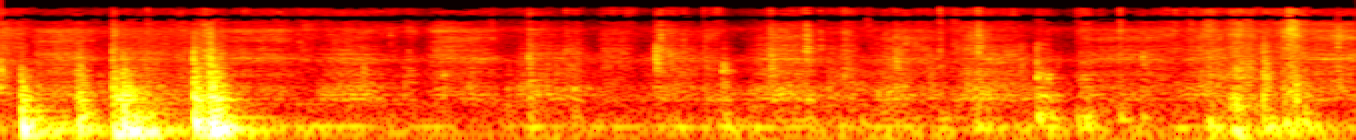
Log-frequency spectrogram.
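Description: A few dull knocks and bumps from a plastic gas can being handled, with the loudest three in the first second and a half, then faint clicks and rustling.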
